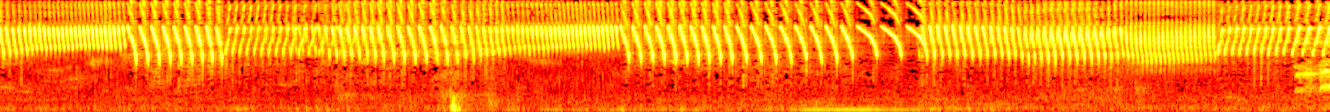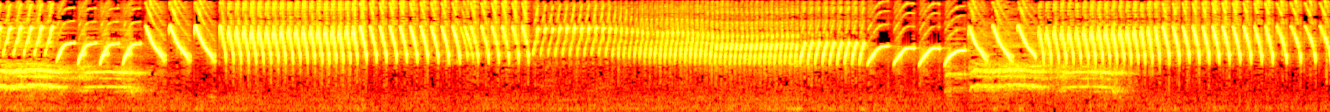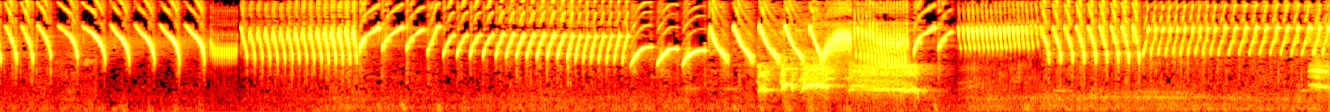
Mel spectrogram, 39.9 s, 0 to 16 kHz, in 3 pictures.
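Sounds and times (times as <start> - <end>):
canary singing trills: 0.0 - 39.9
low rough bird call: 32.8 - 39.9.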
